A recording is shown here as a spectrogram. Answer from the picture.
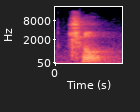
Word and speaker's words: TCHN: Yes, perhaps it is spelled in your English equivalent. It would be approximately TCHN. TCHN? Yes, Chun.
